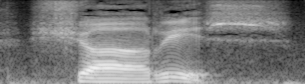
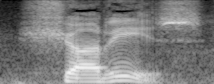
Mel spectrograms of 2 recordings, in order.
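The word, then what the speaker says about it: cerise: That color pink in France is pronounced charisse. It's actually the color of cherries in France. It's pronounced charisse.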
